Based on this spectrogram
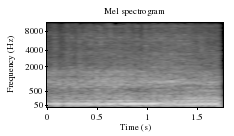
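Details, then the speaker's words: Towed-in Harley-Davidson edition Ford F-150 (supercharged) at startup: a deep, uneven rumble that keeps going only on throttle, stumbling and surging, shaking badly, and it won't idle. Fuel supply fault; new coil packs and plugs are planned. "I don't think it'll [Music] idle it's trying to see if we can get an exhaust [Music] note oh she caming no so yeah she's shaking bad let's shut her down"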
